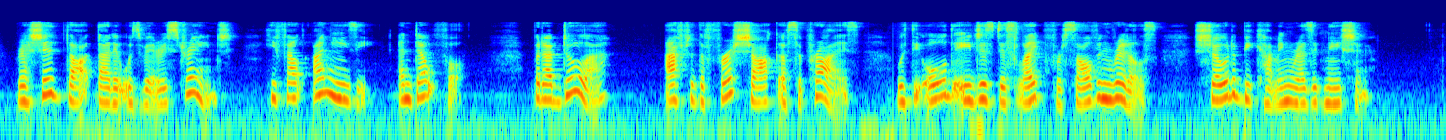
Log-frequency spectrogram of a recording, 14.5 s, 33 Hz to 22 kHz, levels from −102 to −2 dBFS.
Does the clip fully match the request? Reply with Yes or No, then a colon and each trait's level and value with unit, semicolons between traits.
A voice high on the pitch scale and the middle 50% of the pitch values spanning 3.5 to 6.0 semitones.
Yes: high, 215 Hz; average, 3.9 semitones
